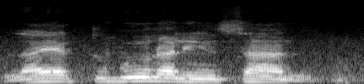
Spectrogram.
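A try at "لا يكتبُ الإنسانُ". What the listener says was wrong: না, লা ইয়াকতুবুল ইনসানা নাকি ইনসানু নাকি ইনসানি? করে খেয়াল করে বলেন। না, তুবু না তো নাই। ইয়াকতুবু। না, না তুবু নার হবে না।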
